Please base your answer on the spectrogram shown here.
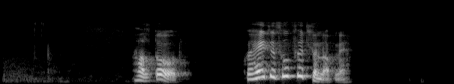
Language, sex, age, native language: Icelandic, female, 50-59, Icelandic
